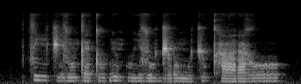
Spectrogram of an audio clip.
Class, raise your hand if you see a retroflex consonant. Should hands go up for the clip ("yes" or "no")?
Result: no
